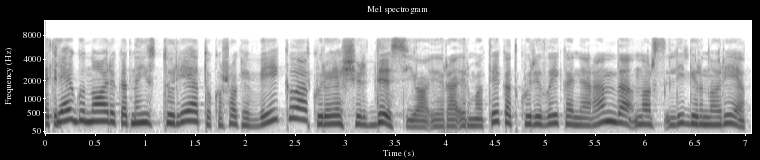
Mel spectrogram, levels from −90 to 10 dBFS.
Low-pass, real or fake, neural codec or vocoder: 7.2 kHz; real; none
